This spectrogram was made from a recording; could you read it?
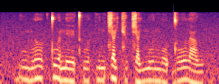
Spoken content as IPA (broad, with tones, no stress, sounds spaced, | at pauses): b uː˧˩ m l ɤː˥˨ k̚ t̪ u˥˨ ə̯ n eː˧˩ t̪ʰ u˩ ə̯ k i˧ n t͡ɕ a˥˨ j t͡ɕ u˩˧ t͡ɕ a˩˧ j n u˧ ə̯ ŋ oː˧˩ t̚ d oː˧˥ l a˩ w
